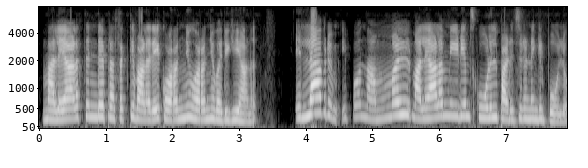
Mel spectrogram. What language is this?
Malayalam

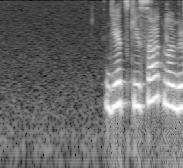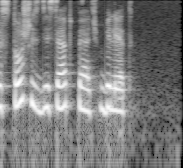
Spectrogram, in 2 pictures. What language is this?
Russian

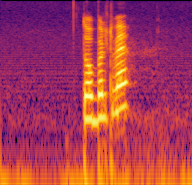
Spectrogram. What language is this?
Norwegian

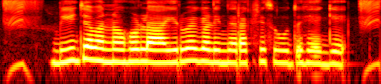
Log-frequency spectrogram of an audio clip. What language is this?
Kannada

